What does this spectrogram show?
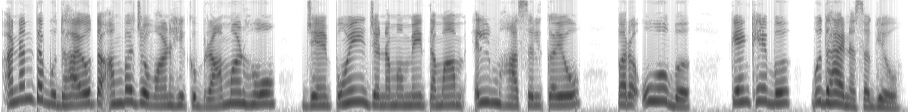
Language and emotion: Sindhi, neutral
